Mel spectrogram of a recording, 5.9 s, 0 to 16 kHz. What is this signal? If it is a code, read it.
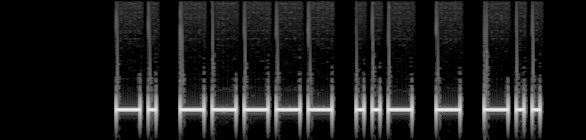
Morse code, heard as a keyed tone, about 18 wpm, 700 Hz. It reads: N0UTD
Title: Speed Racing - USA 1x3 Call Signs 15wpm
